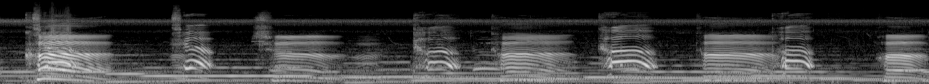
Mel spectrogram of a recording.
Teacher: ಹೆಚ್ಚು ಉಸಿರಿನಿಂದ ಉಚ್ಚರಿಸಲಾಗುವ ಅಕ್ಷರಗಳು ಮಹಾಪ್ರಾಣ ಅಕ್ಷರಗಳು.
